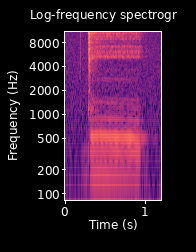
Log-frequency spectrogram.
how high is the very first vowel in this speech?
mid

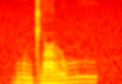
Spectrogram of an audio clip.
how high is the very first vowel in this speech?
high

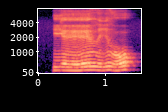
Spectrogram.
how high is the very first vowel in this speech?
mid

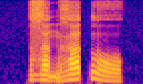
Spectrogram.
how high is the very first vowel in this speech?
low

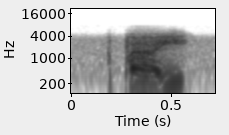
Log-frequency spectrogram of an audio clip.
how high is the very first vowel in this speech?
low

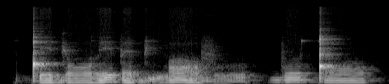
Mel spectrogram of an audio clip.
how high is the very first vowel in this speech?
mid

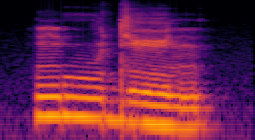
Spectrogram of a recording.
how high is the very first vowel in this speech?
high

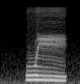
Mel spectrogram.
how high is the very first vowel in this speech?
high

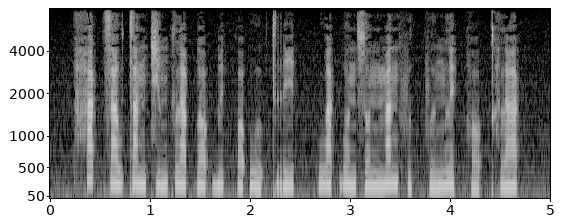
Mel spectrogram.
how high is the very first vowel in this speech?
low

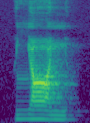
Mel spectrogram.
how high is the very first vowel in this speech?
low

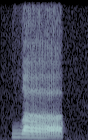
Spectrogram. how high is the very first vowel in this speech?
low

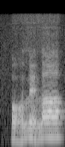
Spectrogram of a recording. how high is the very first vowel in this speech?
mid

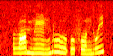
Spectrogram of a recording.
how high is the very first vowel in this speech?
low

